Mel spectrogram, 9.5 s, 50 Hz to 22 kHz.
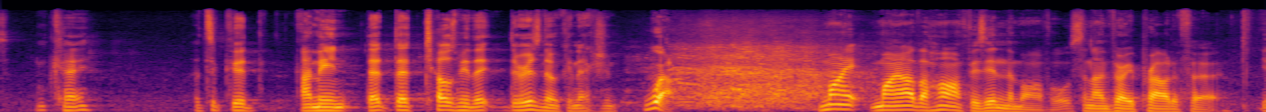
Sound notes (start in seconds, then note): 4.9 laughter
